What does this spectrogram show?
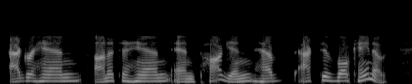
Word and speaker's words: Anatahan: It's pronounced Agraan and Anatahan.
